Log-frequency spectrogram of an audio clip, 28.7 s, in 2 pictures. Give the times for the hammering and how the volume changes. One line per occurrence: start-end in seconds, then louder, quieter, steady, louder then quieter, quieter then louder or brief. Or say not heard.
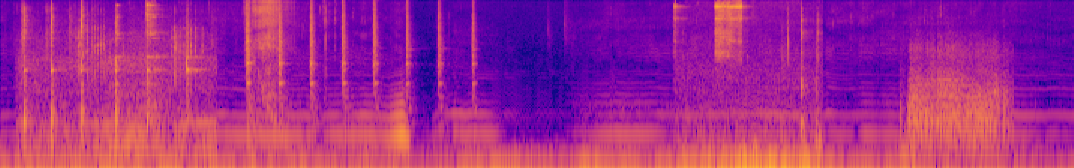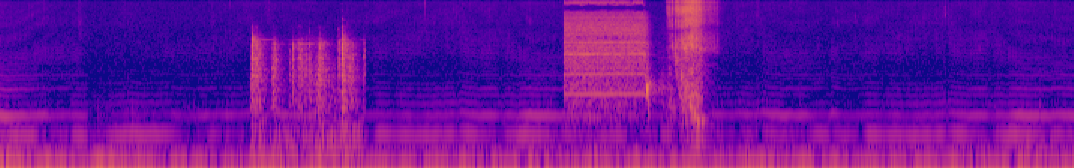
0.2-6.4 quieter.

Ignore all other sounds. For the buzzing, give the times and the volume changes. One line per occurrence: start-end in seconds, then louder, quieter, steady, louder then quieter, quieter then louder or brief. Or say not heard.
0.0-28.6 quieter.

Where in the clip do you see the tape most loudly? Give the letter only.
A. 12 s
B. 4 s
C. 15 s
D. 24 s
A.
